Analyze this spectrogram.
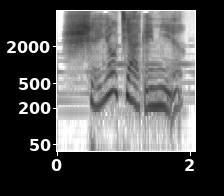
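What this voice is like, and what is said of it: Soft, quiet shy voice. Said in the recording (Chinese): “小声”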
